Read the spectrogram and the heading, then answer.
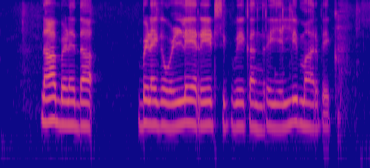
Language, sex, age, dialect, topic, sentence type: Kannada, female, 36-40, Central, agriculture, question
